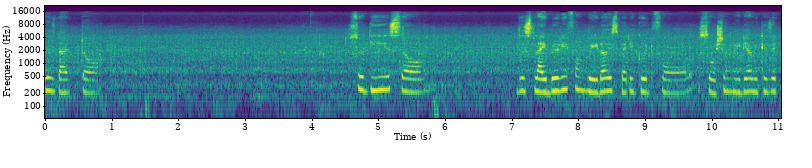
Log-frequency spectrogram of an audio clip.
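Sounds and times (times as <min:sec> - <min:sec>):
room tone hiss and hum: 0:00.0 - 0:11.0.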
